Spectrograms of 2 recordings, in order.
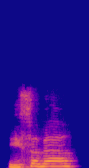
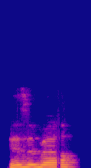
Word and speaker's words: Isabelle: in your language because I was brought up between French and German and English so you can pronounce it in all these different ways and it's for me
